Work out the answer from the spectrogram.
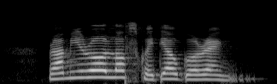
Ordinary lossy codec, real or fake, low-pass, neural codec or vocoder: Opus, 24 kbps; real; 7.2 kHz; none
